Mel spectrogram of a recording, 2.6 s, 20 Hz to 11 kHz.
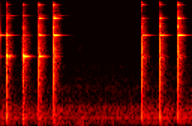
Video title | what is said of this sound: LV148 - (ENDED) Wednesday Slabs and Spalls - Jack Crafty is live! #flintknapping #survival | that sounds solid. Yeah, that has a tone.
